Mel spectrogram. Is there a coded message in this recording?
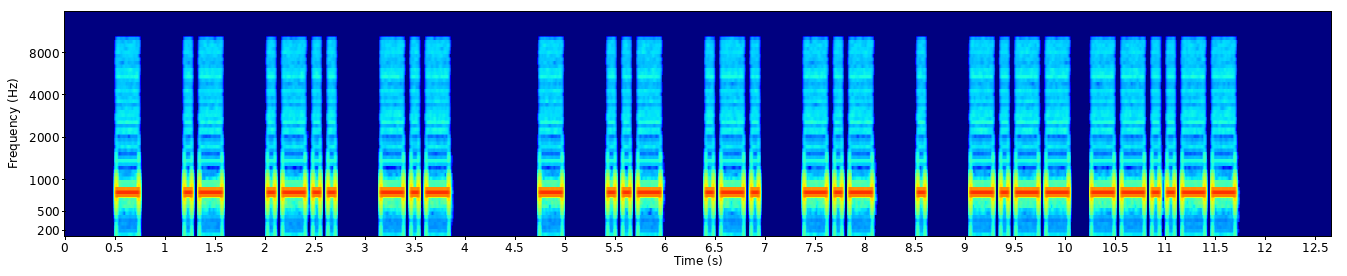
Yes: Morse code from 0.5 to 11.7 s, heard as a keyed tone, about 16 wpm, spaced as for 12 wpm, 800 Hz. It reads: TALK TURKEY,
